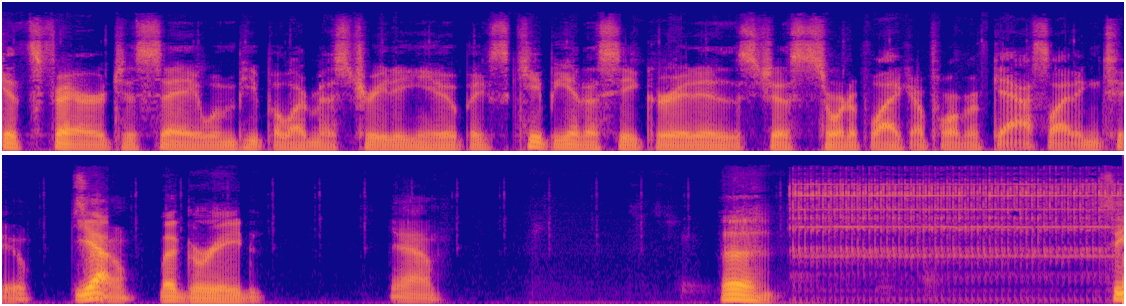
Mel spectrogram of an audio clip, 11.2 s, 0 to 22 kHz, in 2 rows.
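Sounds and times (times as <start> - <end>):
speech: 0.0 - 7.0, 7.6 - 7.9, 9.2 - 9.7
timer buzzer ringing: 9.5 - 11.2.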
